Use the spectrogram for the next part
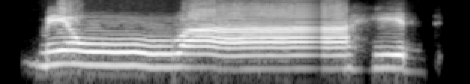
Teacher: Ini nun mati atau tanwin ketemu waw idgham bi gunnah. Dimasukkan, diidghamkan, disertai dengan dengung, ditahan.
